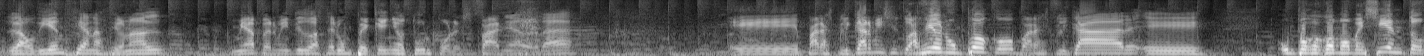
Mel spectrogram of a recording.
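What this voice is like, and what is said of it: Catalan accent in Spanish. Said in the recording (Spanish): “se me salta el acento catalán”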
